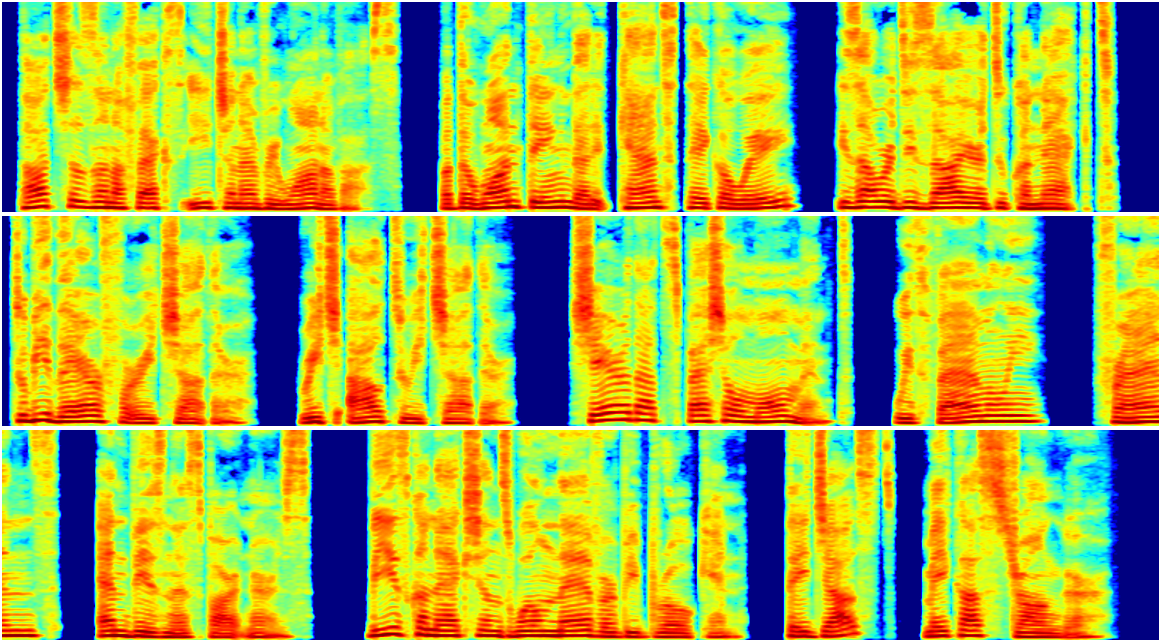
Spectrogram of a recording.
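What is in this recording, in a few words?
female, Brazilian English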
